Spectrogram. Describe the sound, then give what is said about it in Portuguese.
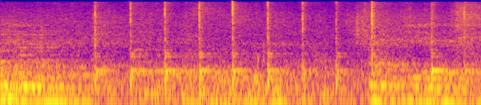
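Sharp, dry taps strike a stone temple pillar in India in an irregular series of about a dozen knocks, over a low background hum with no voices. “Vamos ver se dá som de sino né?”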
